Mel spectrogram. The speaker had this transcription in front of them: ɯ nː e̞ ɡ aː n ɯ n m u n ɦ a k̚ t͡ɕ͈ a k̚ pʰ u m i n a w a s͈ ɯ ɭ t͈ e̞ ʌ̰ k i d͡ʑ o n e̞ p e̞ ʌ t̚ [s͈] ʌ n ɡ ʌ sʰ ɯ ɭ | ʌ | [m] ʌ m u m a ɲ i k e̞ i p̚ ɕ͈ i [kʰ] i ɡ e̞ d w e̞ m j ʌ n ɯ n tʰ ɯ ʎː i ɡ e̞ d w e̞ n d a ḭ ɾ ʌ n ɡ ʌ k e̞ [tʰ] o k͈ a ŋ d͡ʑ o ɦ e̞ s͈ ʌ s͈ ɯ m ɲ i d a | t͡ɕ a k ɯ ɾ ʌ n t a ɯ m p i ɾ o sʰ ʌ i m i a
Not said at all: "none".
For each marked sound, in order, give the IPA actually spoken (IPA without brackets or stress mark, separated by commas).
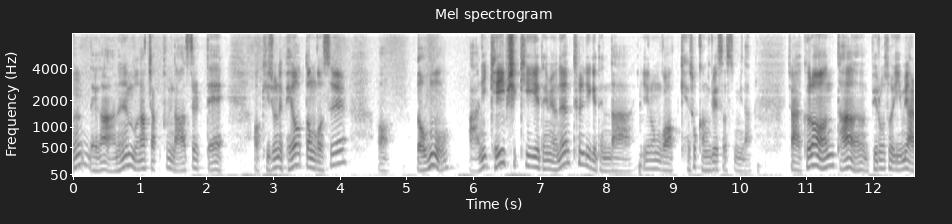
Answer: t͈, n, kʰ, sʰ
